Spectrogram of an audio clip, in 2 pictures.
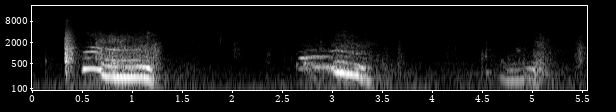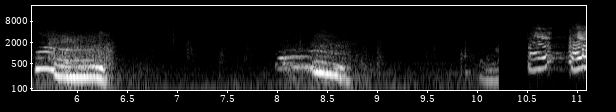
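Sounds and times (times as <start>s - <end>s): camel moaning calls: 2.6s - 3.8s, 4.5s - 6.5s, 8.0s - 9.1s.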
